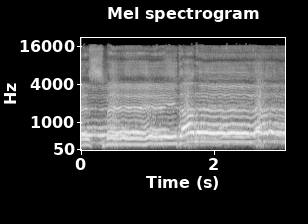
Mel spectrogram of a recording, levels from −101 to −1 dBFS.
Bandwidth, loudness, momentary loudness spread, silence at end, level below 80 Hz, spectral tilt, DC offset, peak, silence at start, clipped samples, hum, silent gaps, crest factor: 17.5 kHz; -11 LUFS; 3 LU; 0 s; -76 dBFS; -2.5 dB/octave; under 0.1%; 0 dBFS; 0 s; under 0.1%; none; none; 10 dB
